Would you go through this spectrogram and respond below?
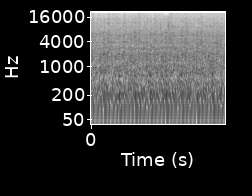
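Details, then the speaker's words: Massey Ferguson 165 tractor diesel after engine rebuild: steady, even low chug with regular firing beat and no knocks or misses; starts nicely and runs clean. "so yeah everything runs sweet on it it starts up nicely"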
